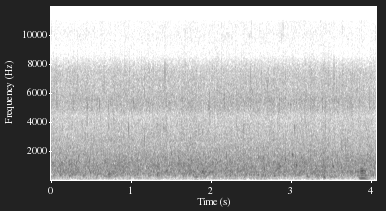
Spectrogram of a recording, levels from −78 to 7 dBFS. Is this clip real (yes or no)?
no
